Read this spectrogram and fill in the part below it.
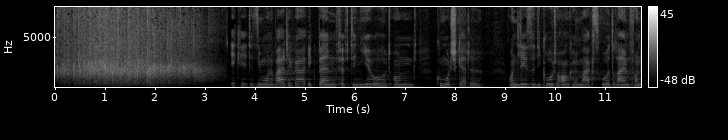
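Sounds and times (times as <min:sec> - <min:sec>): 
audience applause: 0:00.0 - 0:03.4
speech: 0:03.5 - 0:11.7.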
